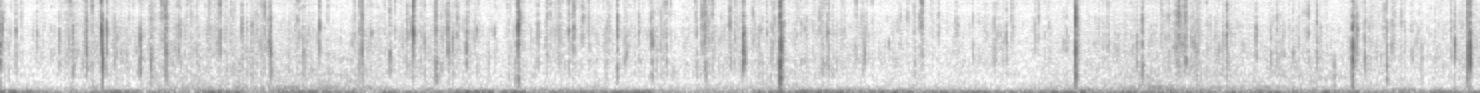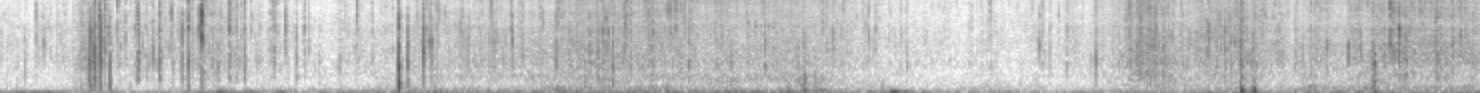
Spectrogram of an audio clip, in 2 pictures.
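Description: A small, hollow gold glittery fabric clutch purse is held up close and crumpled and scratched with fingertips. The result is quiet, bright crinkling and sharp crackles over a faint low hum, with denser rustling bursts near the middle and end.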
